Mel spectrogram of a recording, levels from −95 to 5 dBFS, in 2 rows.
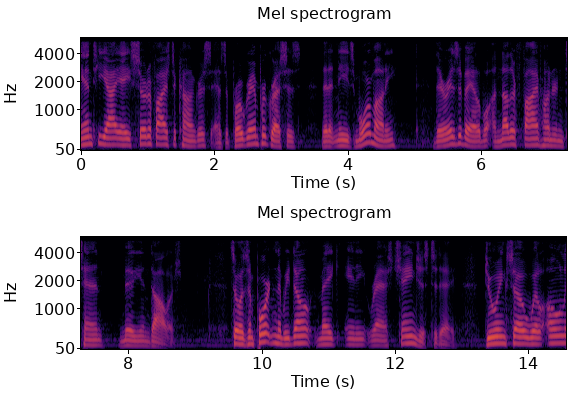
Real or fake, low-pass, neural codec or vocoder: real; 5.4 kHz; none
